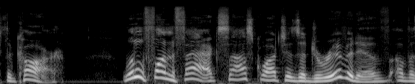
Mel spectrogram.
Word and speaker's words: Sasquatch: Someone who's a member should ask why he still says sauce squatch. He spells it out sauce and then squatch. Not Sasquatch.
